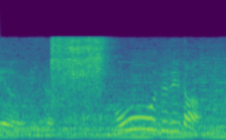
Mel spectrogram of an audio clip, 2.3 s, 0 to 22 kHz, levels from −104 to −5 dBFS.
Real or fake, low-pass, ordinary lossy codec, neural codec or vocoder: real; 7.2 kHz; none; none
